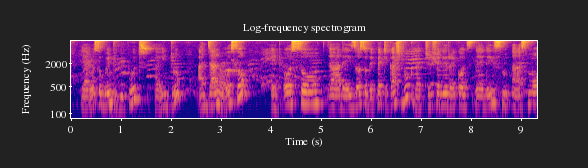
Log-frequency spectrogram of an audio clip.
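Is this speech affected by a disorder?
No.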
